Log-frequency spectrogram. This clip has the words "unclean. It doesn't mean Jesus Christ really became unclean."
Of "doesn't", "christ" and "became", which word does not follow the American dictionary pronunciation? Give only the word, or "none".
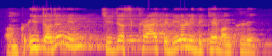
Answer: christ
